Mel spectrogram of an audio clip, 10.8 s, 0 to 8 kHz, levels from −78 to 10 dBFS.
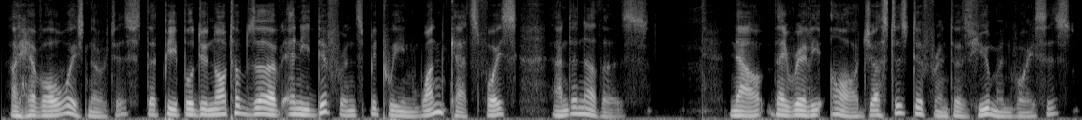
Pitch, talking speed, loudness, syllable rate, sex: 125 Hz, 150 wpm, -17 LUFS, 5.2 syllables/s, male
